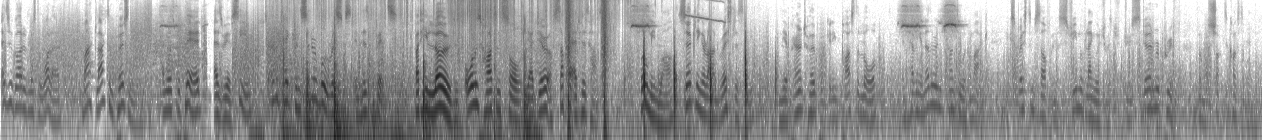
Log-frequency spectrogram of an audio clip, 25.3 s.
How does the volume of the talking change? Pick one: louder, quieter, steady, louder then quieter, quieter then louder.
louder then quieter.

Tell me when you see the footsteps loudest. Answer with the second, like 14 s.
13 s.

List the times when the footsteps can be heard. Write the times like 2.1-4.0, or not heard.
5.0-15.6.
